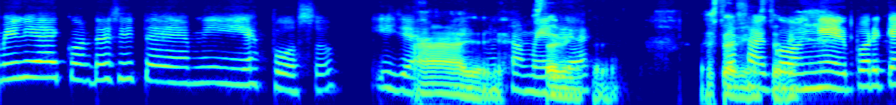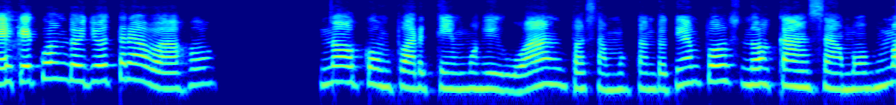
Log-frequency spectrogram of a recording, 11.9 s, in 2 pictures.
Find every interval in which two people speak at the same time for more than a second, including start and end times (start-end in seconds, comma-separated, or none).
2.7-4.0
